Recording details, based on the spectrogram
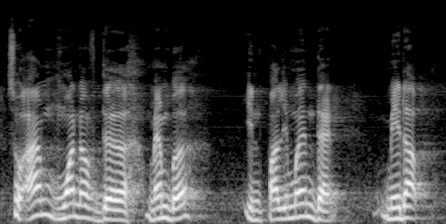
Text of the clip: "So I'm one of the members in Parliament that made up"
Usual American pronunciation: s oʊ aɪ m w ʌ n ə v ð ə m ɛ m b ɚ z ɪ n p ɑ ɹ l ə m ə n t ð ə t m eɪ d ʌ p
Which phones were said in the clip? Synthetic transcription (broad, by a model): s oʊ aɪ m w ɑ n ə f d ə m ɛ m b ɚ ɪ n p ɑ l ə m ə n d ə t m eɪ d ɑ p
